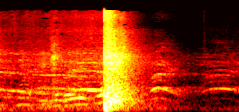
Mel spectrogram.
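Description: A firecracker bangs loudly nearby.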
